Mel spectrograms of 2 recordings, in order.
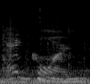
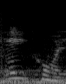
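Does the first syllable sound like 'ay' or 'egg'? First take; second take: egg; ay. First: The first syllable sounds like 'egg'. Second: The first syllable sounds like 'ay'. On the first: "And she said, eggcorn" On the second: "I said, say acorn"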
